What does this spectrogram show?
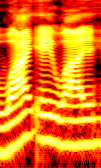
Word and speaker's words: yea: the last 100 years like yea also pronounced yay by the way is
